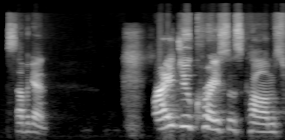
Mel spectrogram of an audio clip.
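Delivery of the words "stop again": usual speaking voice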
